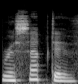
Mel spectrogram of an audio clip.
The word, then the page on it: receptive: American English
